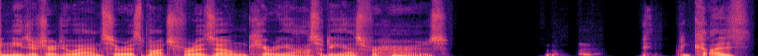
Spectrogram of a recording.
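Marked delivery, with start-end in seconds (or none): 4.3-5.6 put-on high, broken child's stammer; a girl fighting tears; tearful stammer. A narrator's reading. Powder answering Silco through tears, high stammer. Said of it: "tears finally began to flow".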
